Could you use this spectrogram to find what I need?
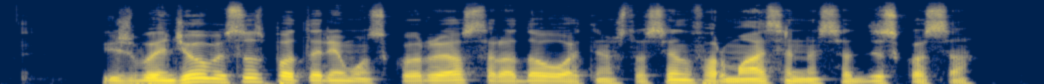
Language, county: Lithuanian, Klaipėda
